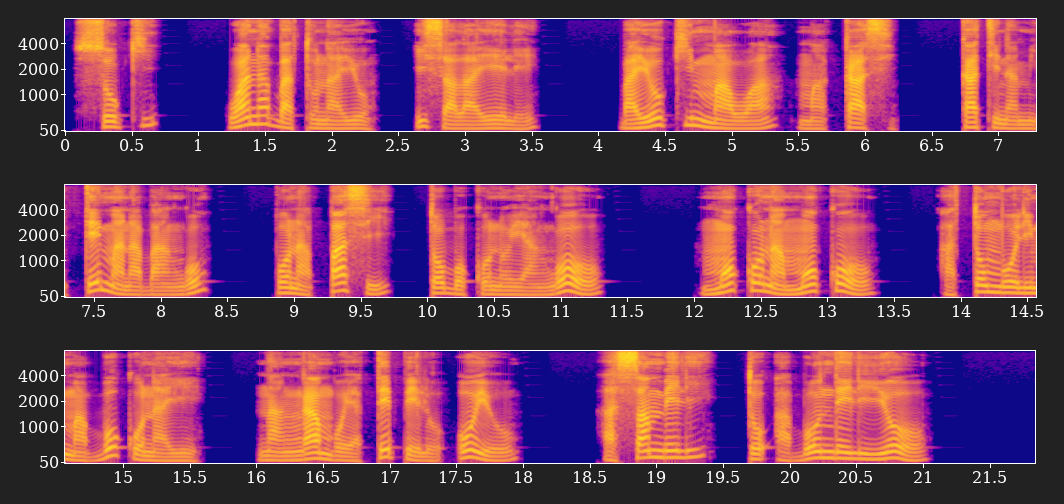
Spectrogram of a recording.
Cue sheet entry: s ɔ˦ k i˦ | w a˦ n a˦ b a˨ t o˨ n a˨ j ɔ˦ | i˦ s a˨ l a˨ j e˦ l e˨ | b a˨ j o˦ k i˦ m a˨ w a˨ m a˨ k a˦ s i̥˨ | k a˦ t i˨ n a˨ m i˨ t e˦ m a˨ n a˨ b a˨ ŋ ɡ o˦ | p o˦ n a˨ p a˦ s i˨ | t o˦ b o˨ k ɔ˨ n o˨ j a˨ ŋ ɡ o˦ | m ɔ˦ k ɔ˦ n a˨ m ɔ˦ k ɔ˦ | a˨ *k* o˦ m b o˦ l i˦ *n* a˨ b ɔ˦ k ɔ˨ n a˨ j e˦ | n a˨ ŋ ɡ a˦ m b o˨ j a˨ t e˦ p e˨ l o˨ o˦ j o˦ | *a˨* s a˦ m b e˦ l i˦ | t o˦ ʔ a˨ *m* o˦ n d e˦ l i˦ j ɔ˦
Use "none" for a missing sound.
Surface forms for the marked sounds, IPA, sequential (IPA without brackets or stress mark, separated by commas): t, m, a˨, b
